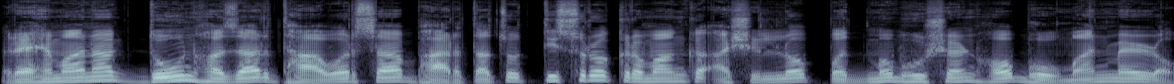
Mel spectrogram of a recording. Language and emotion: Goan Konkani, neutral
